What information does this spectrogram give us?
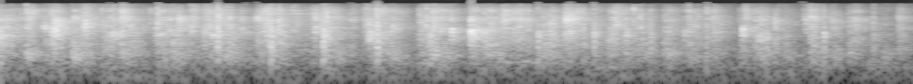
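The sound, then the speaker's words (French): A burst of applause from a group on the game show Bubble Game, for contestants who answered a question correctly, dense overlapping hand claps forming a steady crackling wash of sound at moderate loudness, with no voices on top. “On peut les applaudir.”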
